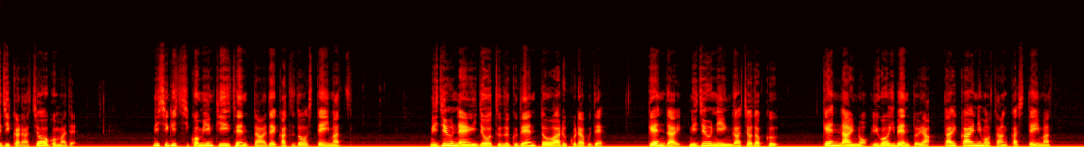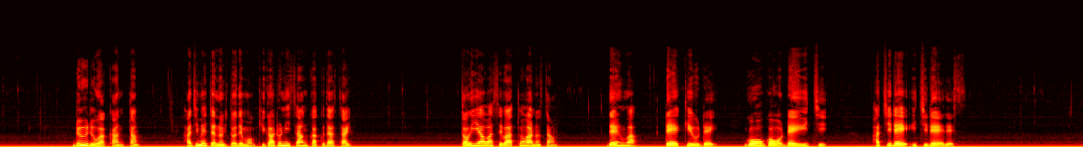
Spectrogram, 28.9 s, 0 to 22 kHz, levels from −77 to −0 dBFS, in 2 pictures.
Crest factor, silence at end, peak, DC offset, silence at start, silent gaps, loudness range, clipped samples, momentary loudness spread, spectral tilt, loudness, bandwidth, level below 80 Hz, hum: 18 dB; 0 s; -2 dBFS; under 0.1%; 0 s; none; 3 LU; under 0.1%; 15 LU; -5.5 dB/octave; -19 LUFS; 14.5 kHz; -28 dBFS; 60 Hz at -25 dBFS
